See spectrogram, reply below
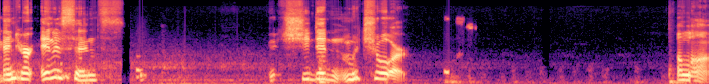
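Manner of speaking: crying, tearful voice while talking. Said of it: "I'm crying about her".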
